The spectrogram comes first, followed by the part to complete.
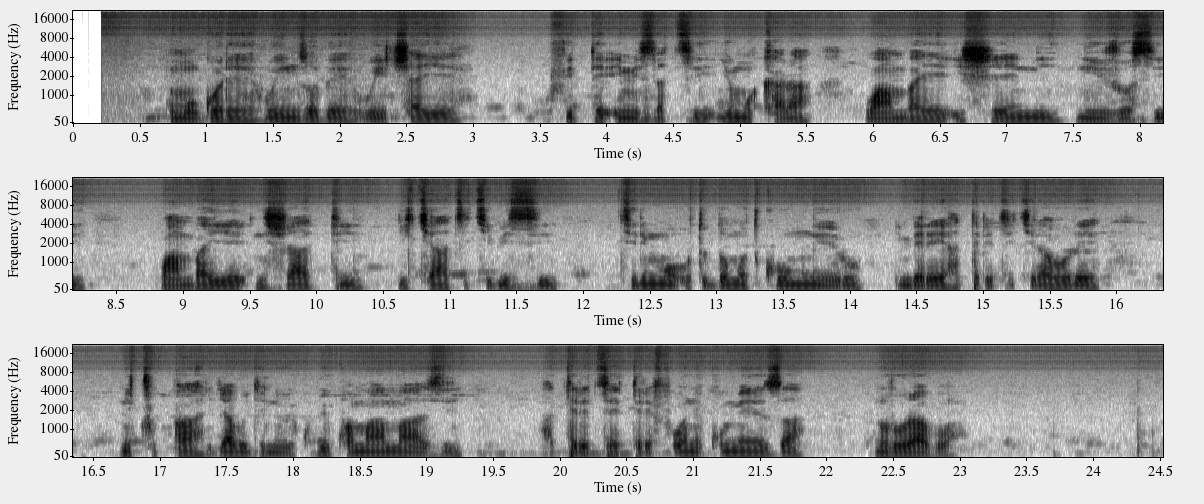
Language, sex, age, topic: Kinyarwanda, male, 18-24, government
